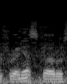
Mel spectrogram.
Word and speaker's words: Fragiskatos: I'm the in the neighborhood today on behalf of Peter Fiscato who's writing.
